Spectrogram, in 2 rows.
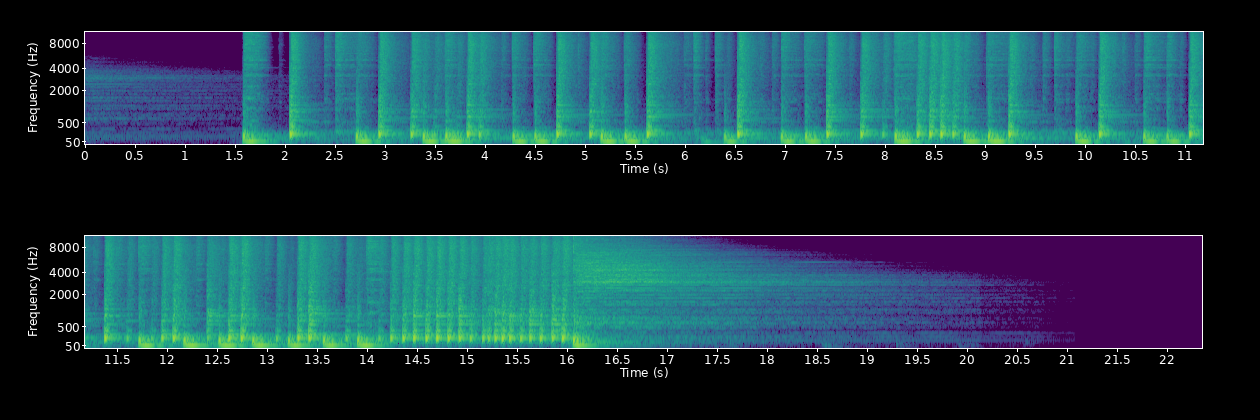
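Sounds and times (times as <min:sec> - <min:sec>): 
DW Craviotto 5x14 snare drum: 0:01.6 - 0:17.3.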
